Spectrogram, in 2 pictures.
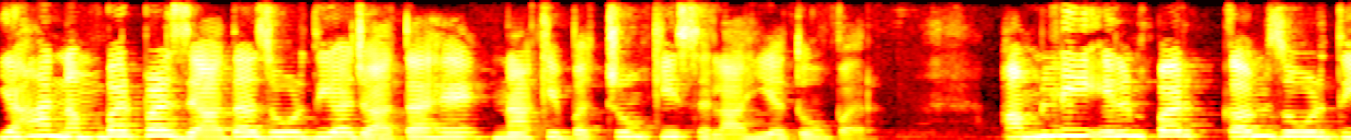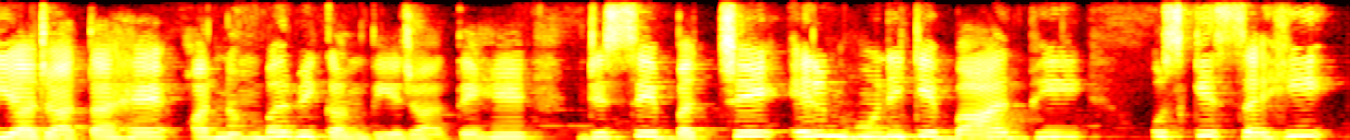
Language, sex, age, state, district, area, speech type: Urdu, female, 30-45, Delhi, South Delhi, urban, spontaneous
